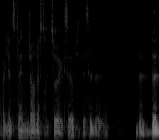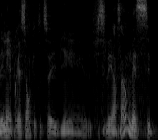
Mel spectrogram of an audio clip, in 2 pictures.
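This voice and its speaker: A man's voice: lowish voice, fast, a little mellow. A man in his late twenties with a Québécois accent, a comedian guest chatting casually, joking and hesitating with fillers. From Quebec. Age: late 20s. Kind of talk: casual chat.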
